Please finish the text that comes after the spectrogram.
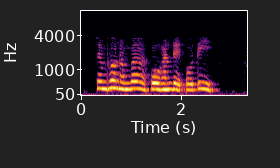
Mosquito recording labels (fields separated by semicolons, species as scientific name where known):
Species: no mosquito; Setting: cup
